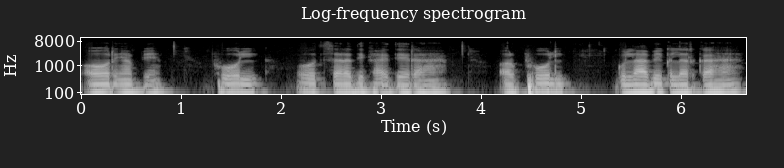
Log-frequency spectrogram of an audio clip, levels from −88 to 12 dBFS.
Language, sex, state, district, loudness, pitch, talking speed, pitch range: Hindi, male, Jharkhand, Palamu, -20 LUFS, 100 Hz, 145 wpm, 100-105 Hz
